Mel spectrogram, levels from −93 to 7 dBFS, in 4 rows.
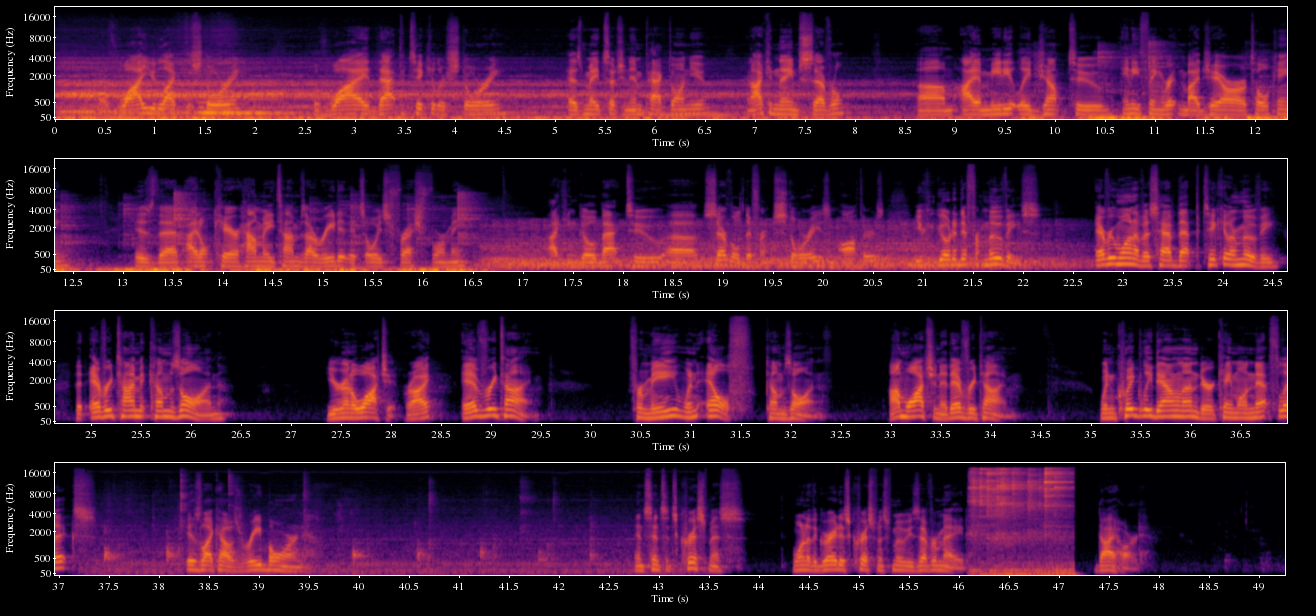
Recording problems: machinery noise; loud; until 22 s; 7 dB below the speech
footsteps; faint; from 37 to 43 s; peak 15 dB below the speech
jangling keys; loud; from 46 to 47 s; peak 3 dB above the speech

